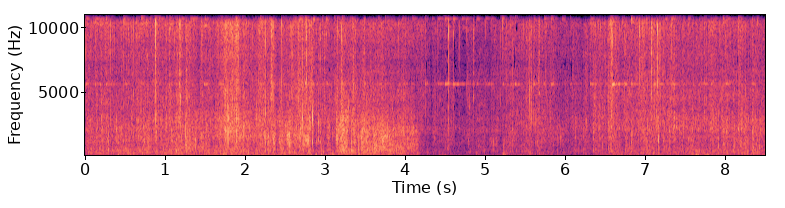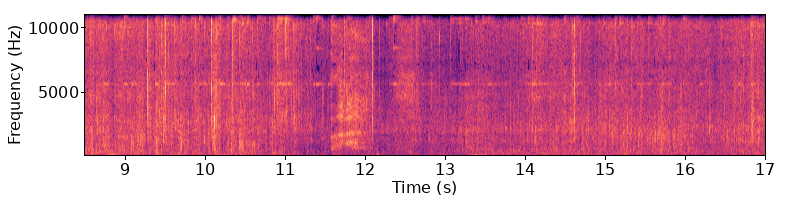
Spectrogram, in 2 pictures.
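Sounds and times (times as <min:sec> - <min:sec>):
bike rattling and knocking: 0:00.0 - 0:17.0
bike tyres on rocky dirt: 0:00.0 - 0:17.0.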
